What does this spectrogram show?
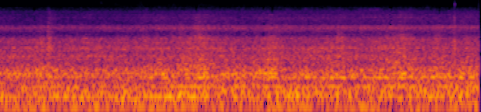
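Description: Steady rumble of a passenger train running along the track, heard from on board.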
